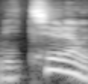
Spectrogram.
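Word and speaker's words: 律: 그다음에 이름 같은 경우는 이제 법칙률을 써 가지고 리츠라고 그래서 이거는 음독으로 쓴 거 알 수 있죠?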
